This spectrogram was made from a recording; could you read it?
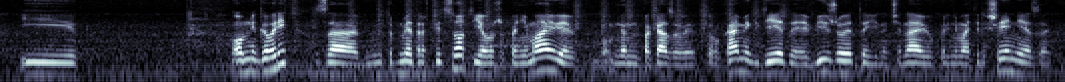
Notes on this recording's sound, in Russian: Выпуск записан во время дня отдыха в Марокко на бивуаке около города Дахла.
